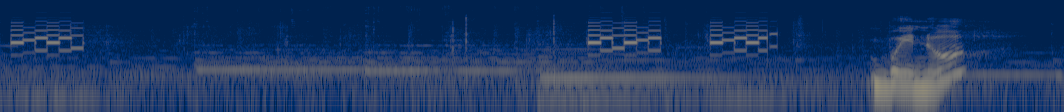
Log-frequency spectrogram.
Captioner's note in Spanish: Suena el celular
